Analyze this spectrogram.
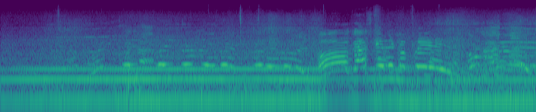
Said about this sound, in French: Donc, on est sur un bateau, sans doute bien. Voilà, on est sur un bateau au large d'une île qui s'appelle Lembata, qui se situe dans l'est de l'archipel indonésien.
